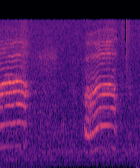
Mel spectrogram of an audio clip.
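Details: Siamese cats at feeding time, one named Samuel, known as 'the Mule', especially loud; fed three times a day. Two loud, drawn-out harmonic meows, the first steady and falling at its end, the second rising then bending down, separated by a quiet pause.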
